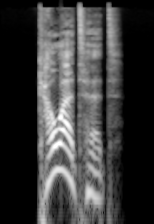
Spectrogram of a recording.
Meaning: inflection of kauern: 1. second-person plural preterite 2. second-person plural subjunctive II
- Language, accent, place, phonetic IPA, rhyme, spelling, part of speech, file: German, Germany, Berlin, [ˈkaʊ̯ɐtət], -aʊ̯ɐtət, kauertet, verb, De-kauertet.ogg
